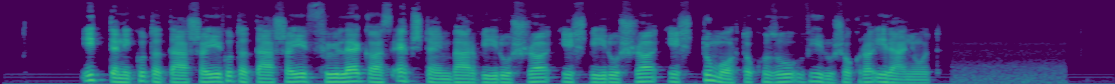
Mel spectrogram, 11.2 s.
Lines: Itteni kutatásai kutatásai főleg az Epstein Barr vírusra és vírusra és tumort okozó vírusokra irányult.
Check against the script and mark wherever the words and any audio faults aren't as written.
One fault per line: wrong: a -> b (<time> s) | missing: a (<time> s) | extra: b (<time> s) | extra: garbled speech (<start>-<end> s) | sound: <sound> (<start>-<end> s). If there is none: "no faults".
no faults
